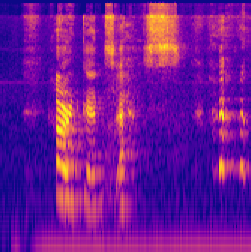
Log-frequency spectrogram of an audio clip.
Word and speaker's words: Arkansas: know the spelling is totally different than the pronunciation because when you read it to the you know to the spelling aransas okayas Arkansas you want me to tell you a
